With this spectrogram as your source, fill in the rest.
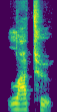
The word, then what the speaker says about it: Latu: is the UCLA defensive end Edge rusher latu latu I pronounced that correctly I believe so yeah did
